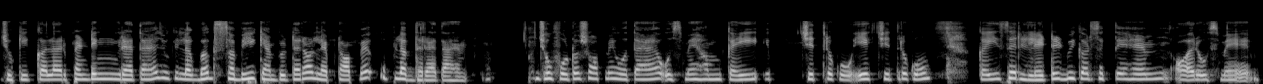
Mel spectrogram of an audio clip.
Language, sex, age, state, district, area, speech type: Hindi, female, 18-30, Uttar Pradesh, Jaunpur, urban, spontaneous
